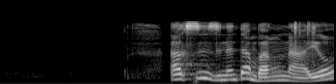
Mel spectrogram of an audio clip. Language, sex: Zulu, female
